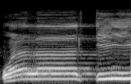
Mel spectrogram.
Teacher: Nun sukun atau tanwin yang bertemu dengan 4 huruf ini, ya nun mim wawu, maka masuk dan mendengung masuk pada huruf berikutnya, yaitu huruf ya, dan mendengung selama 3 harakat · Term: idgham bi gunnah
